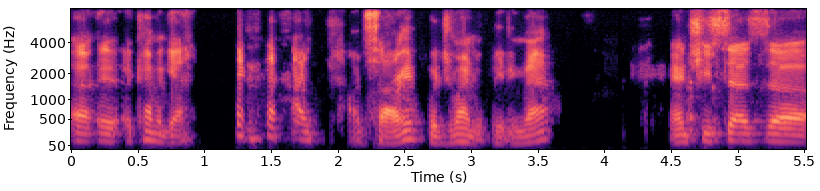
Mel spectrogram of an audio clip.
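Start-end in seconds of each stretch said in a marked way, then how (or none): 0.5-3.6 put-on hesitant voice, tripping over the words. Retelling own reply to a girlfriend's surprising news: Woody Allen impression. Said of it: "I went into Woody Allen mode".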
